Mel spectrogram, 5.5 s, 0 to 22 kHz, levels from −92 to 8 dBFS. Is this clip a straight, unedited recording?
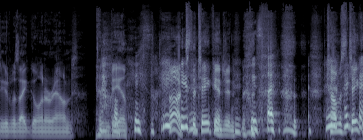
no; 4 cuts; at 1.4 s, 1.9 s, 2.4 s, 2.8 s

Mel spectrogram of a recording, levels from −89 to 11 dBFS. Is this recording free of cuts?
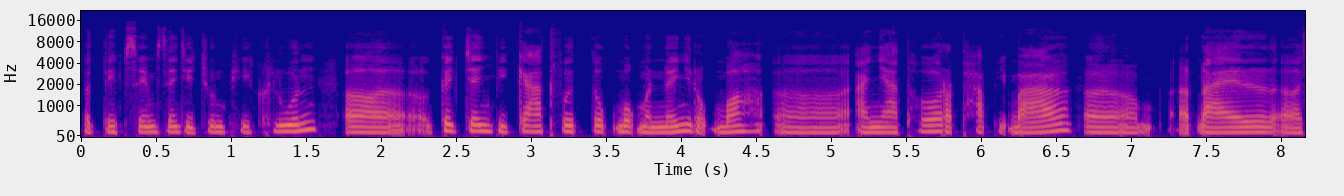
no; 2 cuts; at 1.7 s, 6.6 s

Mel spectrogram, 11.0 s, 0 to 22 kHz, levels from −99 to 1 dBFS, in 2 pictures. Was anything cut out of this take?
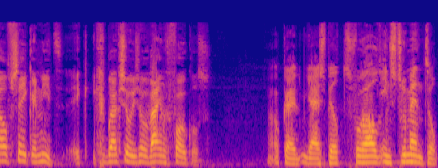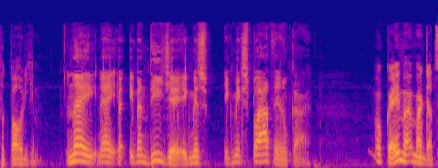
yes; 3 cuts; at 3.7 s, 4.7 s, 6.9 s

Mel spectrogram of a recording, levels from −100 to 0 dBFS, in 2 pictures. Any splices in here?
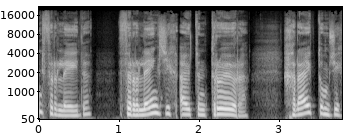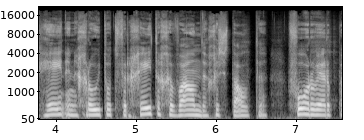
yes; 1 cut; at 4.6 s

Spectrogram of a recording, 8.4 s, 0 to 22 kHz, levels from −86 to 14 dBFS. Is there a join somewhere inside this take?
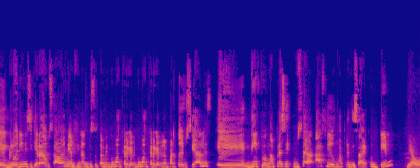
yes; 5 cuts; at 1.3 s, 1.7 s, 2.7 s, 3.7 s, 4.3 s

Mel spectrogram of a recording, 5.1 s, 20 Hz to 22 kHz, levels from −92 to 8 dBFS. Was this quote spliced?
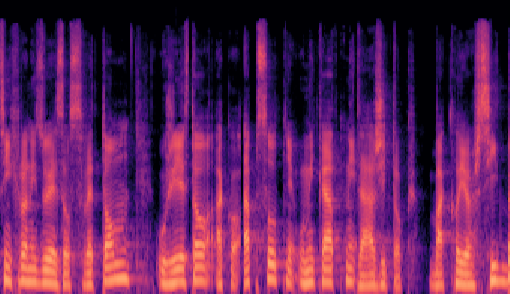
yes; 3 cuts; at 1.9 s, 2.4 s, 3.6 s

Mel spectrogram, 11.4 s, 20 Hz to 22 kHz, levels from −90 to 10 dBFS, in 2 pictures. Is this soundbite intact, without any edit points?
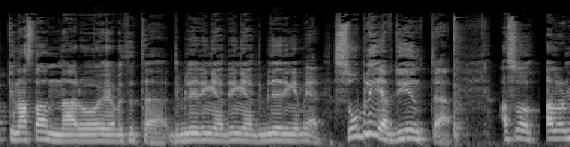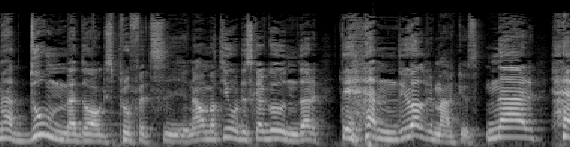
no; 3 cuts; at 2.3 s, 3.3 s, 5.4 s

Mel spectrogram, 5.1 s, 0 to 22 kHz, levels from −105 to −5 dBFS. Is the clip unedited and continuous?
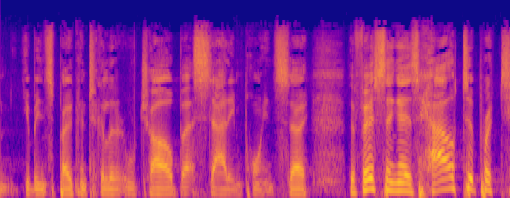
no; 2 cuts; at 1.0 s, 1.9 s

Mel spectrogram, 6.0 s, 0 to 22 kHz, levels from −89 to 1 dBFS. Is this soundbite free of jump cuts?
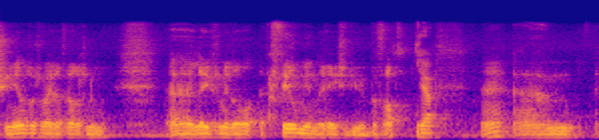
no; 1 cut; at 2.7 s

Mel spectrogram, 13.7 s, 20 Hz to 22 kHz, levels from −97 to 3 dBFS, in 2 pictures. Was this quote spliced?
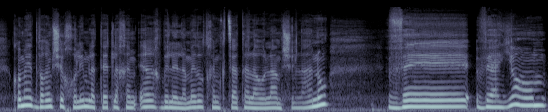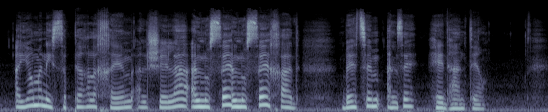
yes; 4 cuts; at 8.5 s, 9.2 s, 9.7 s, 11.8 s

